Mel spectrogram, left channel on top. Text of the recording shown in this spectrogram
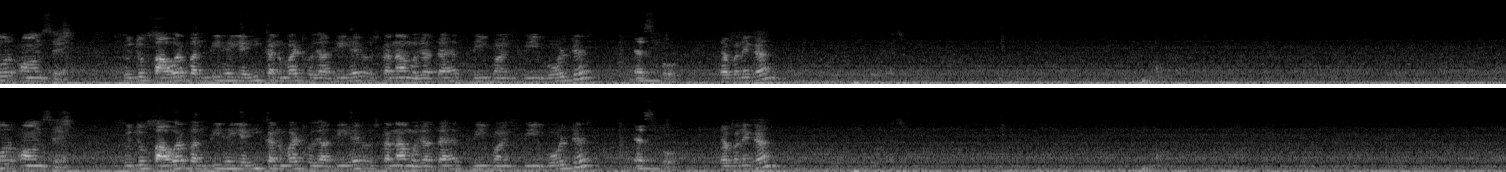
ऑन से। तो जो पावर बनती है यही कन्वर्ट हो जाती है, उसका नाम हो जाता है 3.3 वोल्ट S4। क्या बनेगा?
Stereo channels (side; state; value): both; normal; correlation 0.63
